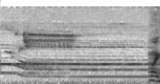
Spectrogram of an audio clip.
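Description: A wordless singing voice holds a long, steady note, then slides down to a lower note about a quarter second in and holds it.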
